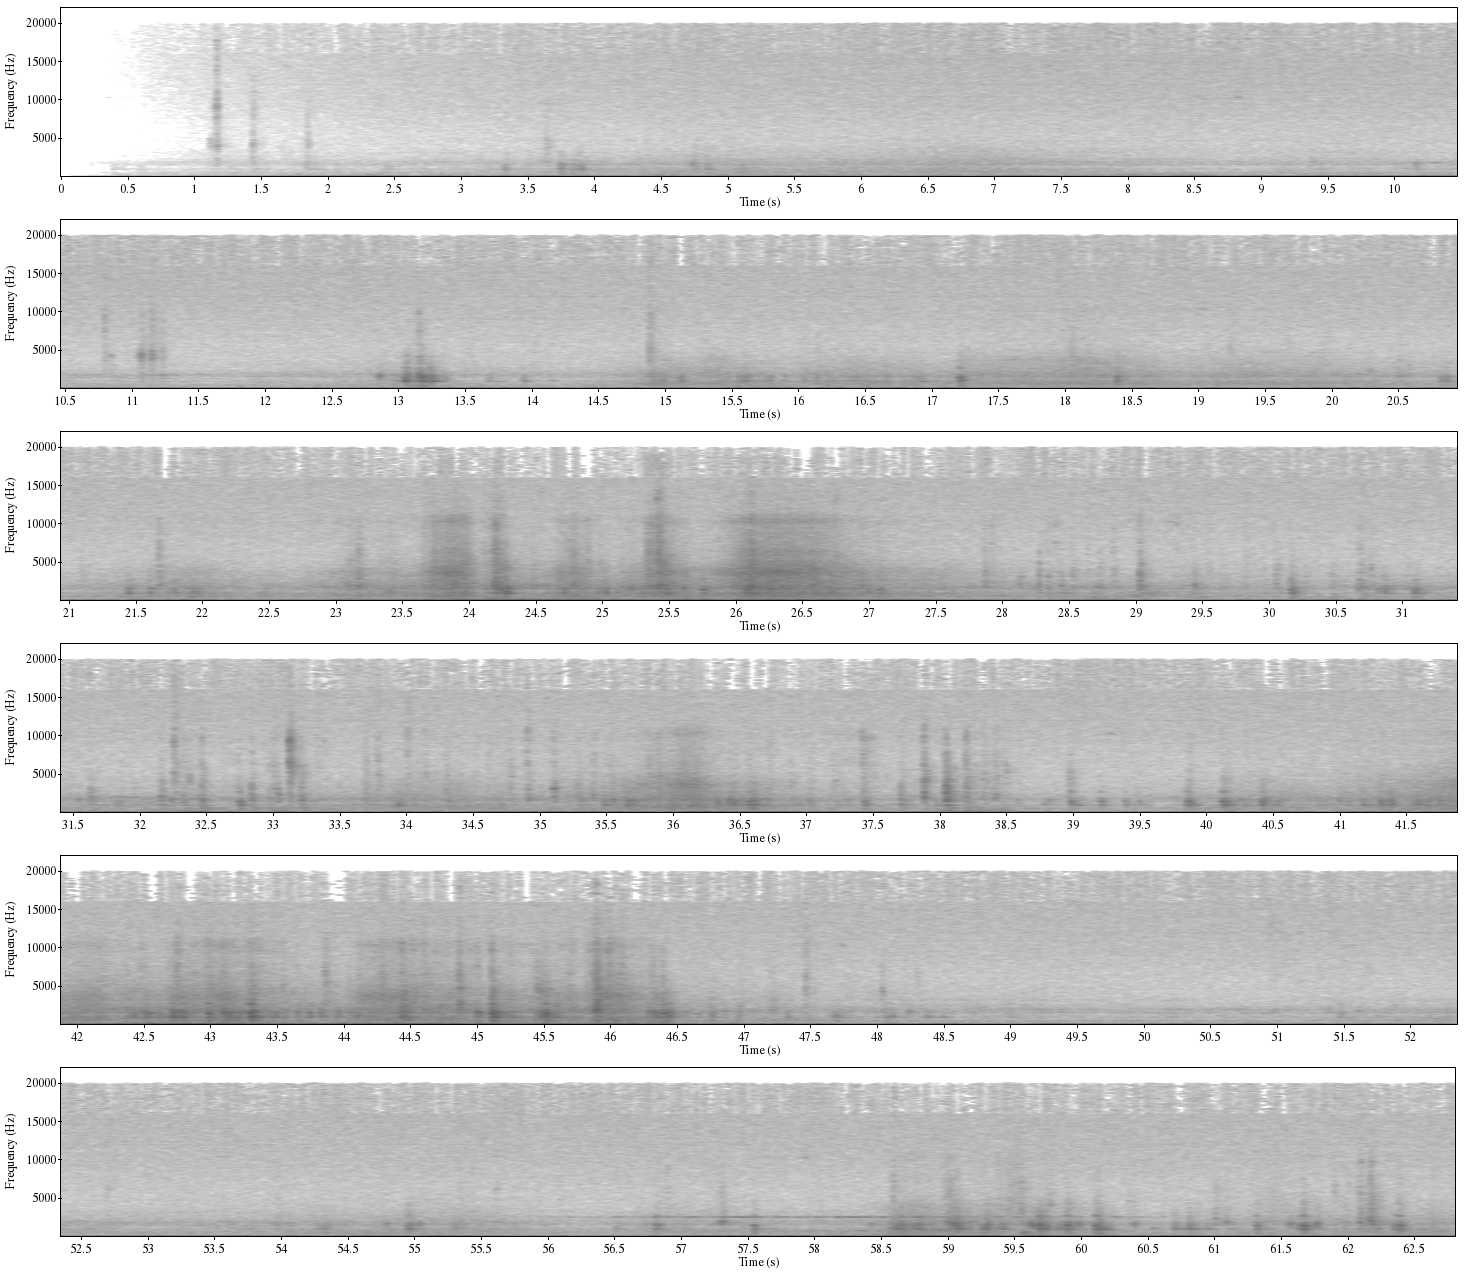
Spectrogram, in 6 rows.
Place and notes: Taranto, Italy - Xmas Storm
Storm during St. Stephan's day. Recorded from inside my flat. Church bells playing really far.
Roland R26
XY+OMNI+Contact Mic (on the window)
26 December 2013, 17:30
